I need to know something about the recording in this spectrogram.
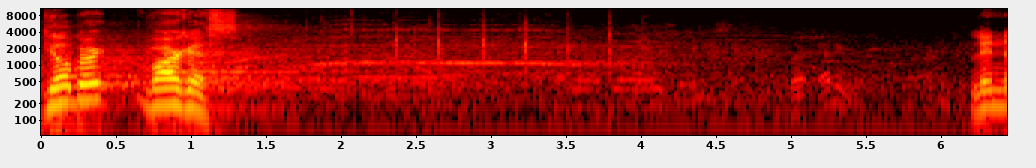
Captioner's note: crowd cheering and applauding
